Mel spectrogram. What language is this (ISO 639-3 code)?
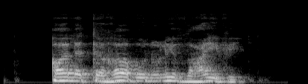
ara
